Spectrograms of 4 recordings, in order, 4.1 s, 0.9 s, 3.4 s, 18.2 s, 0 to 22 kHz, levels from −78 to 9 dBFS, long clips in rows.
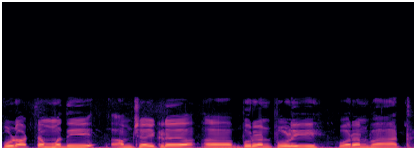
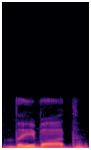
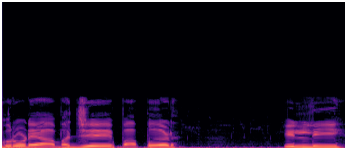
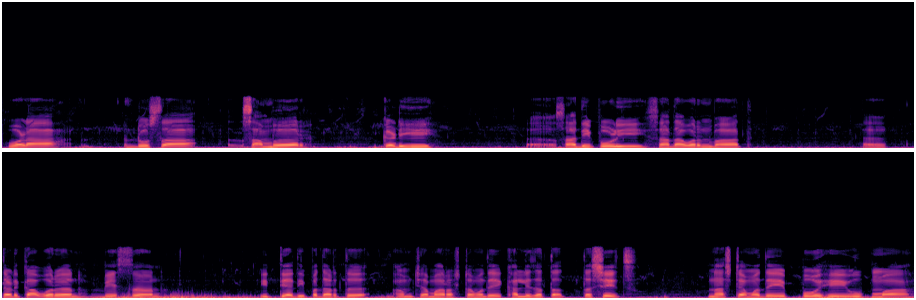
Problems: none marked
